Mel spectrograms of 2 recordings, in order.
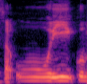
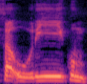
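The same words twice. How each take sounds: First: The vowel on the w sound is stretched long. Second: The vowel on the w sound is kept short. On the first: The speaker calls it wrong. "खींचकर अदा नहीं करेंगे, सऊरीकुम नहीं करेंगे आप" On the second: The speaker calls it right. "बल्कि सऊरीकुम पढ़ेंगे"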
